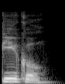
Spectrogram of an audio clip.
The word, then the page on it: bugle: British English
